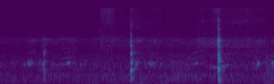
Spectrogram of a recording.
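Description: Metal tongs clink against a grill.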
